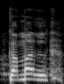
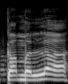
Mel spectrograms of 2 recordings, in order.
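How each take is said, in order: First: The word ends on the 'l' sound. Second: The word ends with a full 'a' vowel. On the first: The speaker calls it right. "Last में जब कमल बोलते हैं तो short sound होता है" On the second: The speaker calls it wrong. "हर letter का एक अपना लंबा साउंड होता है"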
